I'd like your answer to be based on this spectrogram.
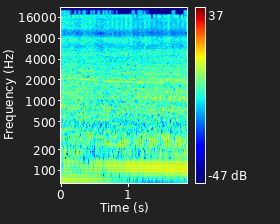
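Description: A Subaru Forester engine running steadily just after starting, a loud, continuous low rumble that holds even for about two seconds with no voices.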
